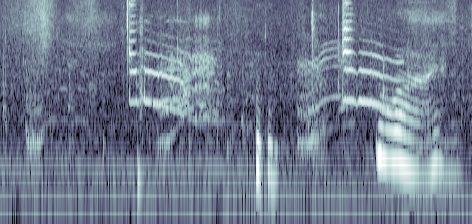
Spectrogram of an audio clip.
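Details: Kittens meowing indoors: two drawn-out, wavering meows, the second sliding downward into a lower, trailing whine, with a steady low electrical hum underneath.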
